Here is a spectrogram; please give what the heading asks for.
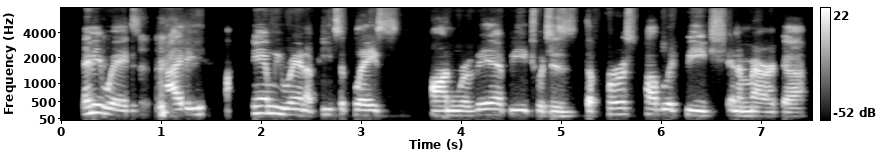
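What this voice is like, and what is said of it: Boston accent. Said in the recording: “don't mind the Boston accent here”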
